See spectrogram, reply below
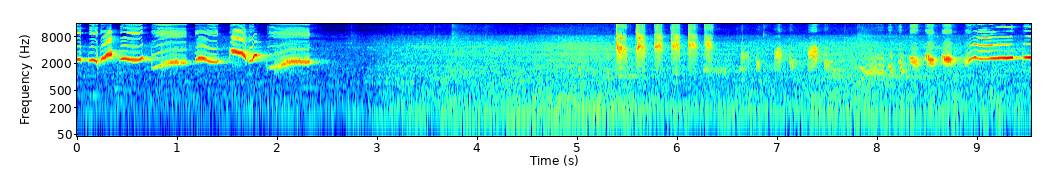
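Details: Chinese hwamei in a cage singing loud, warbling whistled phrases, then a quiet gap filled with softer, sharp clipped notes before strong whistles return at the end.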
